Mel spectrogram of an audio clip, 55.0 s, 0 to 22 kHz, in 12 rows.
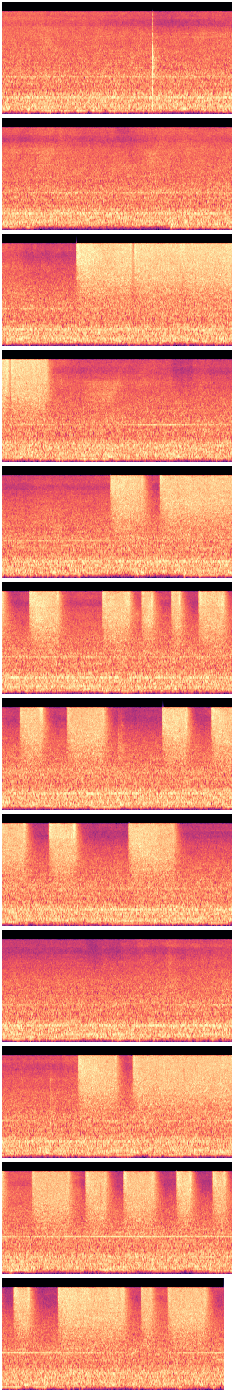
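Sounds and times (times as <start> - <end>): paint spray gun hissing: 10.7 - 14.9, 20.6 - 24.2, 25.0 - 29.8, 30.8 - 33.8, 34.8 - 35.8, 42.9 - 54.8.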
